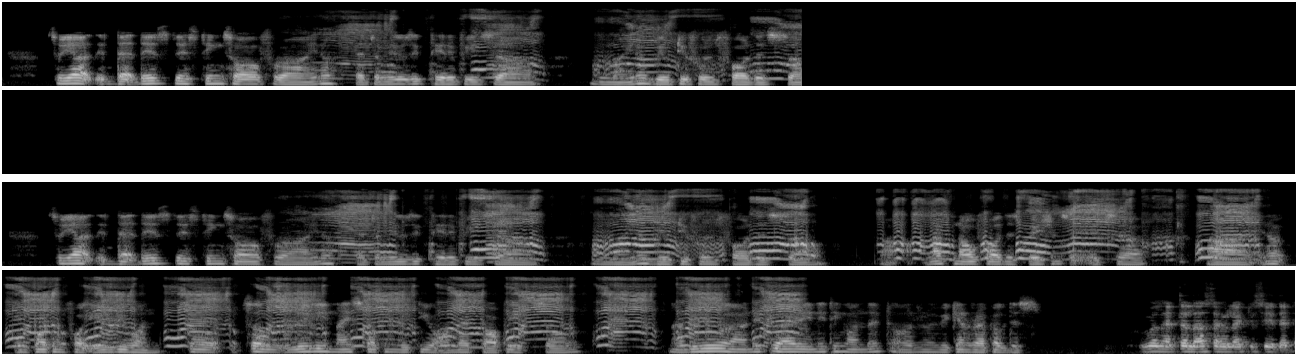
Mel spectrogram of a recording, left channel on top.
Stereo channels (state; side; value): drops out; left; at 8.0 s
